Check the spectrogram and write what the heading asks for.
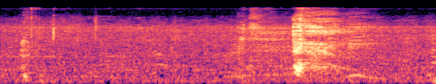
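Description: A quiet lull with low background noise, broken by a person's short vocal sound about one and a half seconds in and a smaller one just after the start.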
